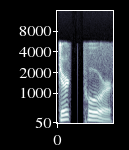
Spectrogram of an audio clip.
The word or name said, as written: dirt-poor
